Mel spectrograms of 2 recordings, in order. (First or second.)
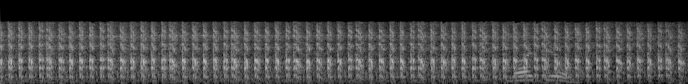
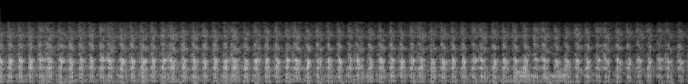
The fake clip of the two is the second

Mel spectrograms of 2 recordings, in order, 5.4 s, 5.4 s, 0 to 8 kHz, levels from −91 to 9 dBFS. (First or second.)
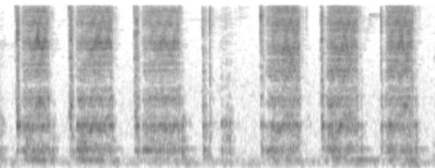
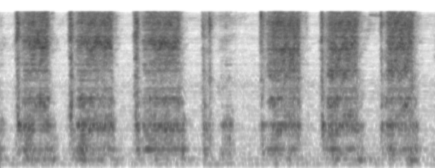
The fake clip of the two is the second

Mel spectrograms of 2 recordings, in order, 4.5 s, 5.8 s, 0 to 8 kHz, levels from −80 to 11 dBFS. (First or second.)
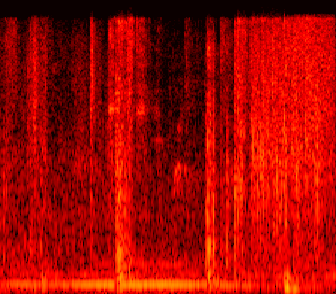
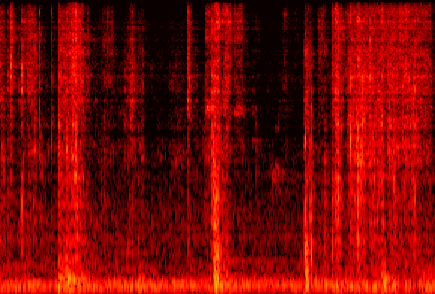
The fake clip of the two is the second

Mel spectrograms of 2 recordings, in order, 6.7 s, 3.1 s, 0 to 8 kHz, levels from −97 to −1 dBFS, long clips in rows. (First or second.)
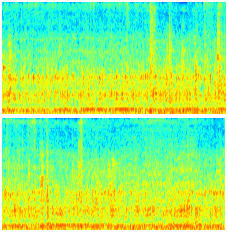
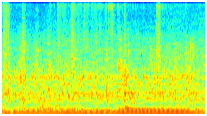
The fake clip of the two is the first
